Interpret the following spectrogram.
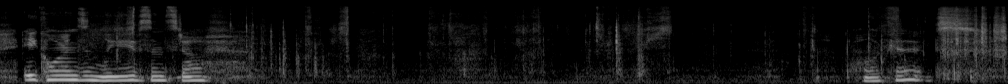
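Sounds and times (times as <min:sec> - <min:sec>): paper pages turning: 0:00.6 - 0:01.7, 0:02.3 - 0:10.0.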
